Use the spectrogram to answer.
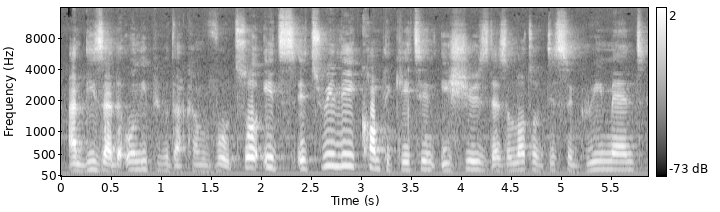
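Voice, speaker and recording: A woman with a Nigerian accent giving news commentary as a studio talk show panelist, in halting phrases. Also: sits low, lively intonation, mellow, a little hiss or hum. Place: TV studio, at a desk.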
